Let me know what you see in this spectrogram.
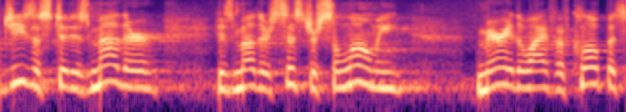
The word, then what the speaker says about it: Salome: Her name is Salome, not Salami. Salome. I used to pronounce it Salami till I got corrected.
